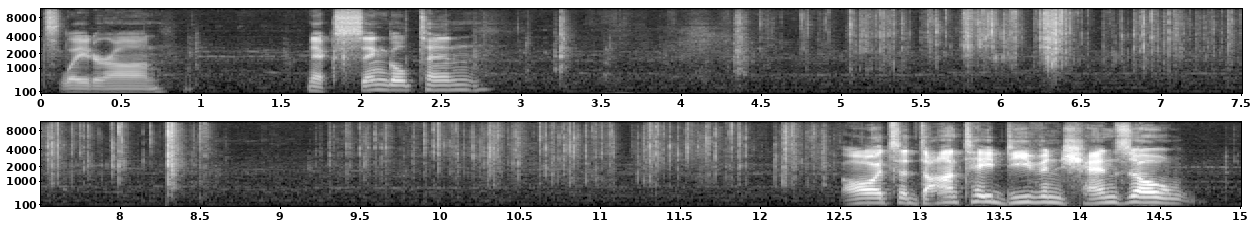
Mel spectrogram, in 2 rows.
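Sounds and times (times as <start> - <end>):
foil wrapper crinkling and tearing: 4.5 - 8.6, 9.2 - 12.6.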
